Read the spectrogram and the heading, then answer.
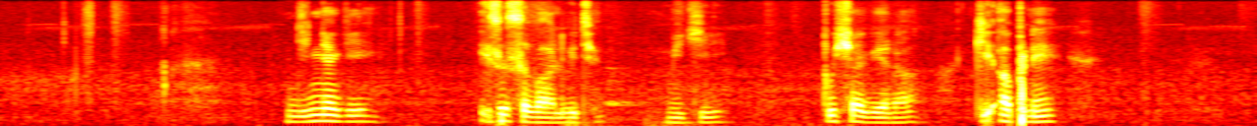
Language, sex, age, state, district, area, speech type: Dogri, male, 18-30, Jammu and Kashmir, Kathua, rural, spontaneous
